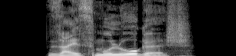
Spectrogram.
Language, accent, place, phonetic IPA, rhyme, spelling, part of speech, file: German, Germany, Berlin, [zaɪ̯smoˈloːɡɪʃ], -oːɡɪʃ, seismologisch, adjective, De-seismologisch.ogg
- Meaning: seismologic, seismological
